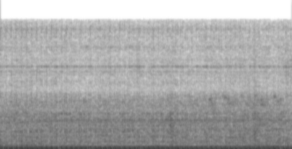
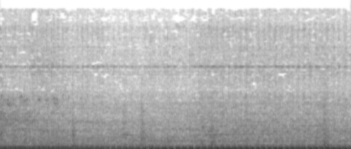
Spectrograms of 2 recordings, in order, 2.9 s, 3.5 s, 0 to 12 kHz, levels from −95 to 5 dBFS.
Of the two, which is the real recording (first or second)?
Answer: second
